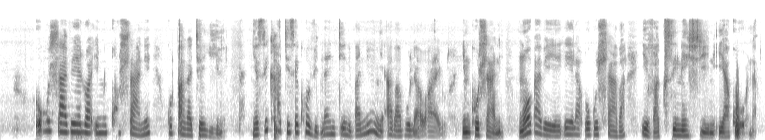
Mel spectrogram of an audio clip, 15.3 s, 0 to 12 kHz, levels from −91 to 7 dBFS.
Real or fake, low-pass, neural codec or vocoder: real; 7.2 kHz; none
